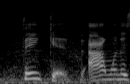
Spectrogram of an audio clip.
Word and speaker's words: Thinketh: As a Man Thinking. Thinketh.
